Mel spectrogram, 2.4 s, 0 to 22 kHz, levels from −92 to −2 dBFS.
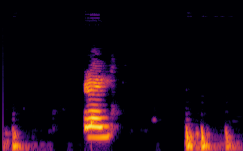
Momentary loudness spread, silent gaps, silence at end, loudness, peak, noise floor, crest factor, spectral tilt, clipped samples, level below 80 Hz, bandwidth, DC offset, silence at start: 18 LU; 1.64-1.79 s; 0.15 s; -18 LUFS; -2 dBFS; -66 dBFS; 18 dB; -8.5 dB/octave; under 0.1%; -40 dBFS; 4.9 kHz; under 0.1%; 0.1 s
